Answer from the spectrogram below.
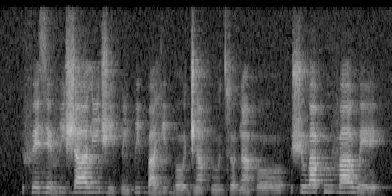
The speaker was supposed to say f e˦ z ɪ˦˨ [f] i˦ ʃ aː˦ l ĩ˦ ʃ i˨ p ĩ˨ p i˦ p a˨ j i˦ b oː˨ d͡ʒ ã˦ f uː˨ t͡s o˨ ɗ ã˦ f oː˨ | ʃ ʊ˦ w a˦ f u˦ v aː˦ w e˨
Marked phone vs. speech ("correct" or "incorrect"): incorrect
